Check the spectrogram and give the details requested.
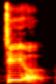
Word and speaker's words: chair: अब ये CHAIR, इसका सही उच्चारण क्या है, इसका सही उच्चारण सीखिए, चेयर चेयर, पीछे र है उसको बोलना नहीं है, चेयर चेयर।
